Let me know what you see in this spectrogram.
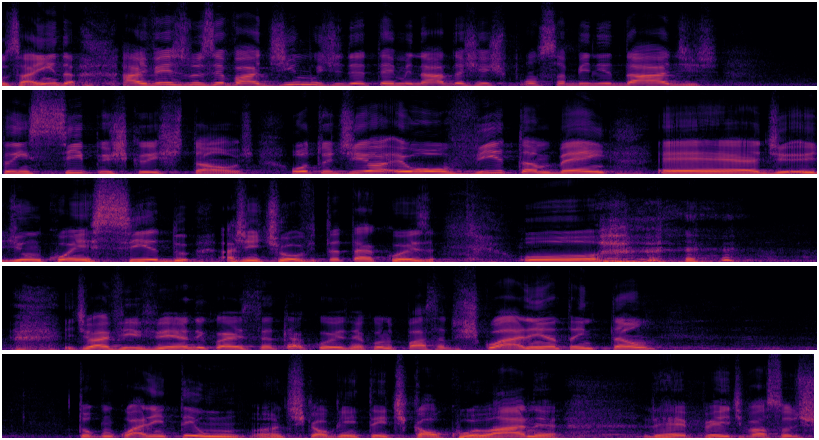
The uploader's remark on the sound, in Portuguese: Palestra ao Vivo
